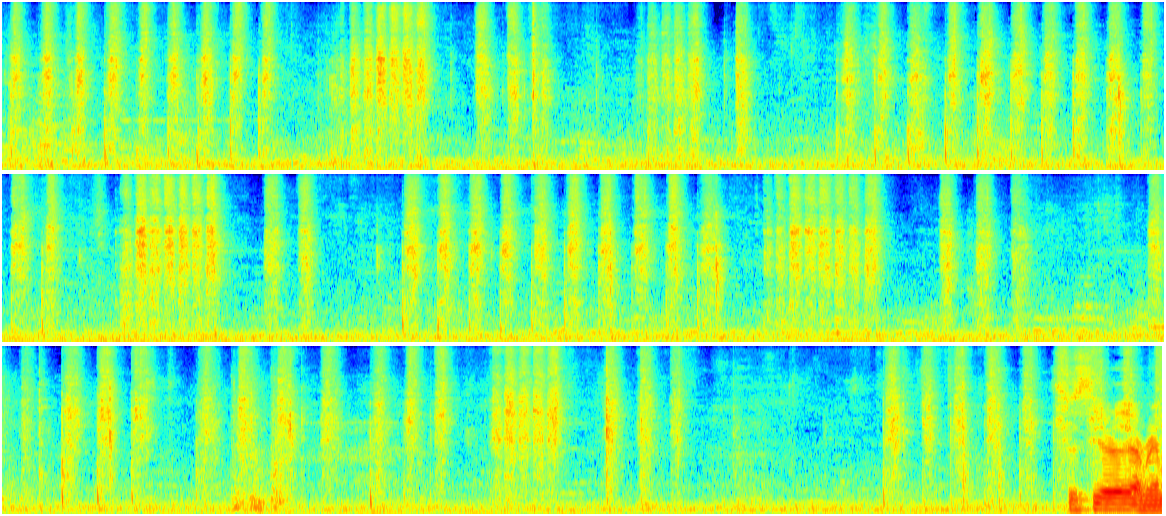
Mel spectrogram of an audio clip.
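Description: A nail buffer block rubbed rapidly back and forth over acrylic nails, a quick scratchy rasp of several strokes a second with a few longer passes, smoothing the drilled acrylic surface.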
